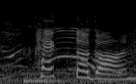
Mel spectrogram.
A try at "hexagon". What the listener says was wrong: She said hexagon, you're saying hectagon.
